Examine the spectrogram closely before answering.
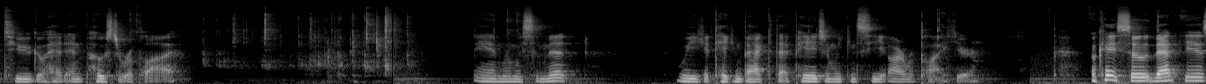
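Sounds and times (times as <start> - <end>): typing on computer keyboard: 2.0 - 4.2.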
